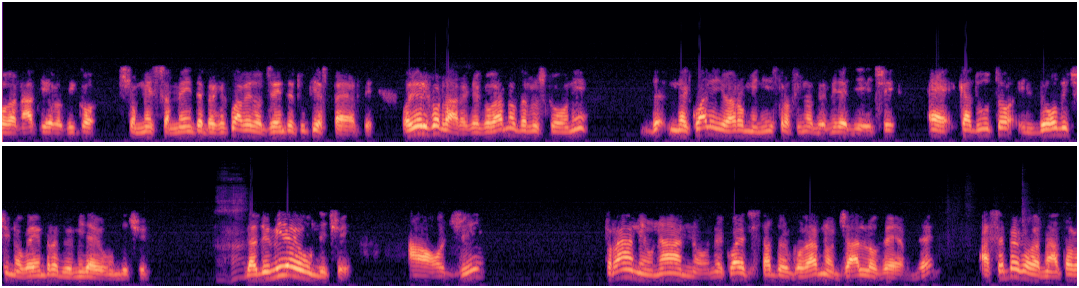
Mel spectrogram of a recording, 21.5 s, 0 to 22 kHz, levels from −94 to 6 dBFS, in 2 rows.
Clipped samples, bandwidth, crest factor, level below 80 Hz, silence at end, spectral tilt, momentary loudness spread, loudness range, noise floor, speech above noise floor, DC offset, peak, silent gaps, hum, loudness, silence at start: under 0.1%; 4.1 kHz; 16 dB; -76 dBFS; 0 s; -8 dB/octave; 12 LU; 4 LU; -70 dBFS; 55 dB; under 0.1%; 0 dBFS; none; none; -15 LUFS; 0 s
